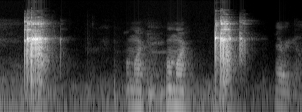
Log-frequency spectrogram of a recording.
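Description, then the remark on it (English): Two bright, ringing clinks of glasses touching in a toast, a couple of seconds apart, with brief voices murmuring between them and a short voice trailing after the second clink. “Okay, if we're cheering for people nerd in the community who died, we have to give the highest cheers to our king.”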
